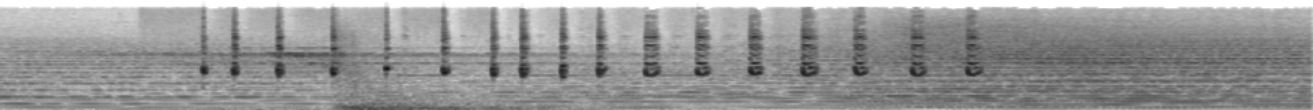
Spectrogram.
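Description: A friction turkey call (pot call) worked with a striker, running a long series of about seventeen quick hen-turkey yelps that slow slightly toward the end, over background music. A loud low rumble comes in about two seconds in.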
